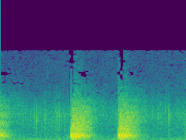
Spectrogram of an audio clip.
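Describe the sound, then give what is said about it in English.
Two gunshot sound effects in a Superman radio drama. Sharp, loud bangs come about half a second apart, and each decays quickly. “Don't move, I said. I'll shoot. Go ahead.”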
